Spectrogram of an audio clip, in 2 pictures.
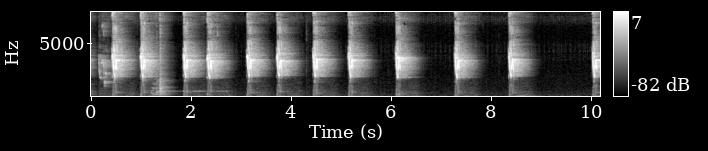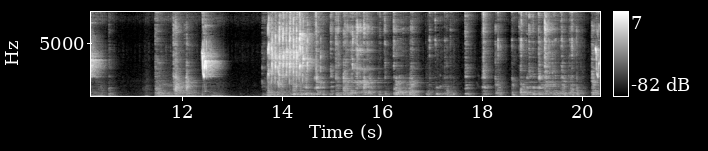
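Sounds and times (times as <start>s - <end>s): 
budgerigar chirping: 0.0s - 6.6s, 7.3s - 7.8s, 8.4s - 8.8s, 10.0s - 10.5s, 12.4s - 12.9s, 13.6s - 14.7s.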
